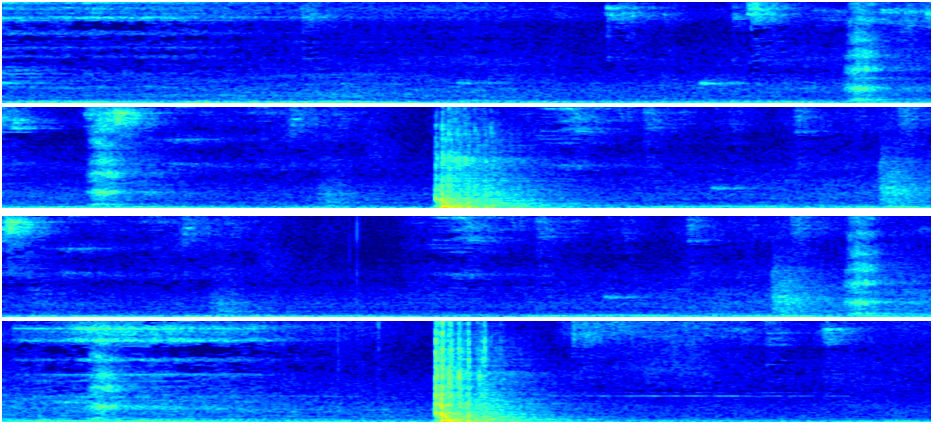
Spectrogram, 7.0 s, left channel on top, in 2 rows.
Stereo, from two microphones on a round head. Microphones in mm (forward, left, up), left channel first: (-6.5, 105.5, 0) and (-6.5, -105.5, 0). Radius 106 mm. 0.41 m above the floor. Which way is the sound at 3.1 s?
Centre (ahead or behind).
